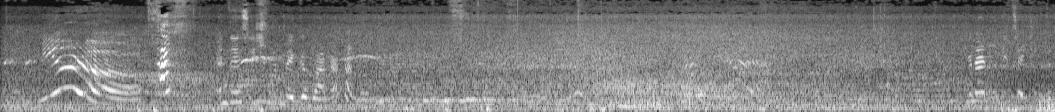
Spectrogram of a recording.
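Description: A Bull Terrier puppy gives a few high, yelping barks and yips, with people talking nearby.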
